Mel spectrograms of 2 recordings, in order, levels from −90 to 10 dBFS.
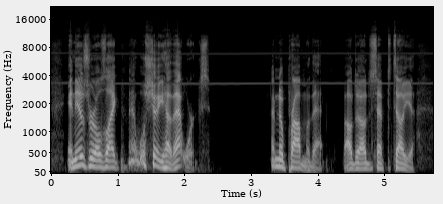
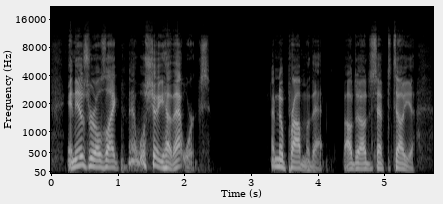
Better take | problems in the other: second | high-pitched whine; faint; throughout; 3.5 kHz, 35 dB below the speech

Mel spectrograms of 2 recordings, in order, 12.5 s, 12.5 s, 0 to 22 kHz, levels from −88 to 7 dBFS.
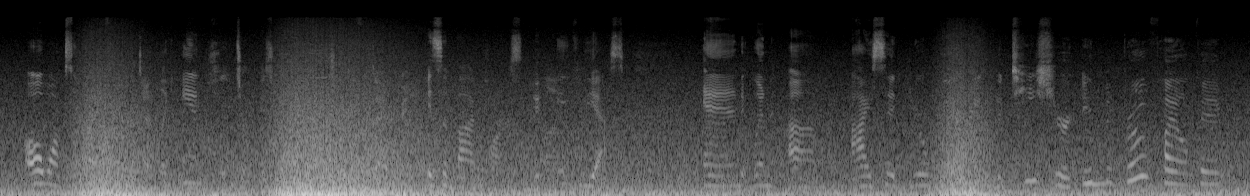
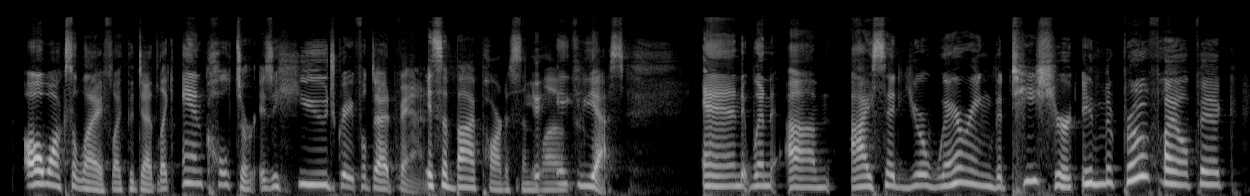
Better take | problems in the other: second | wind noise on the microphone; heavy; 3 dB above the speech

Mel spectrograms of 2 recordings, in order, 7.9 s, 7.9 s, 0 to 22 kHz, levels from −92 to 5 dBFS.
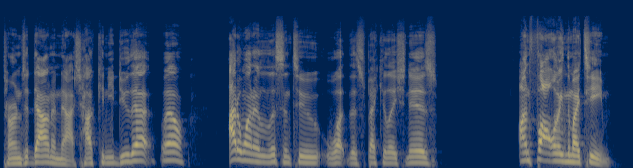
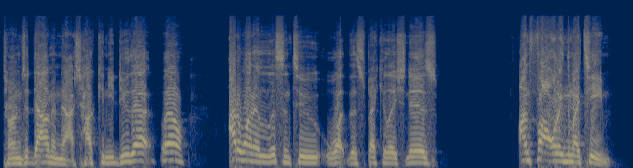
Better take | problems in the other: first | distortion; heavy; 6 dB below the speech

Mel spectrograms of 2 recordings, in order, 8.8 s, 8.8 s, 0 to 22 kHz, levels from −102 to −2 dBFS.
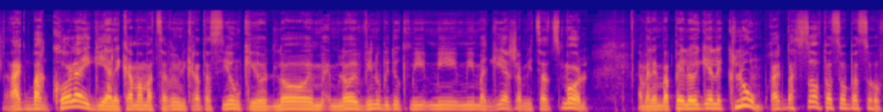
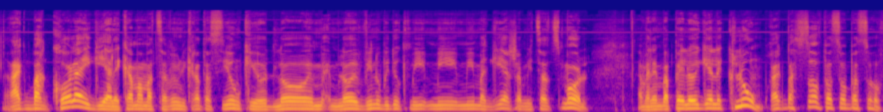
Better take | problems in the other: first | high-pitched whine; faint; throughout; 6.5 kHz, 35 dB below the speech

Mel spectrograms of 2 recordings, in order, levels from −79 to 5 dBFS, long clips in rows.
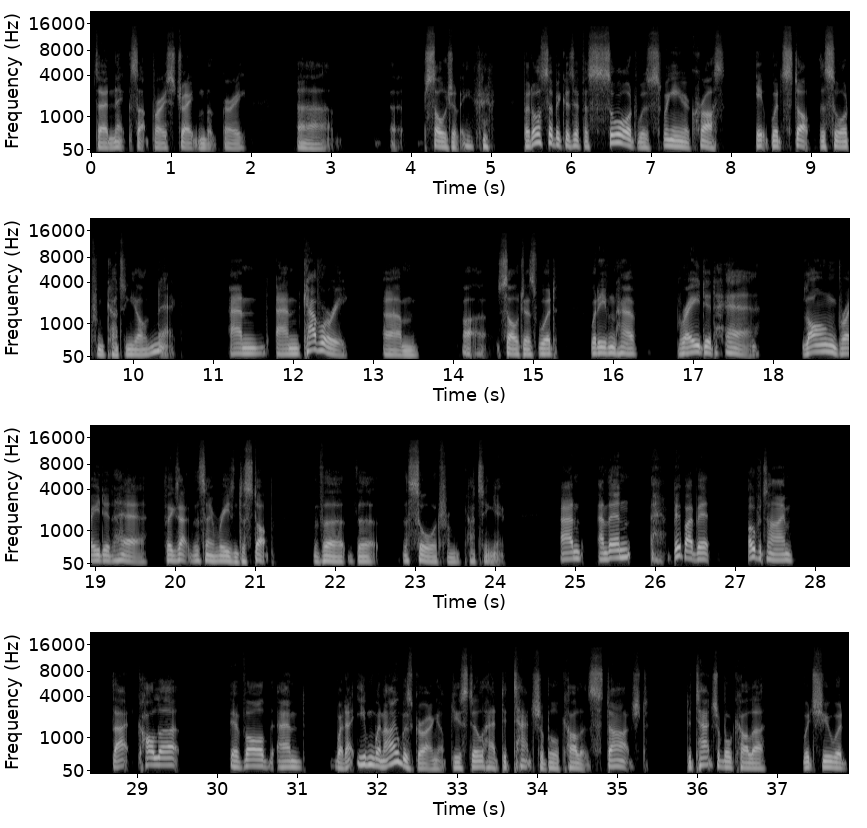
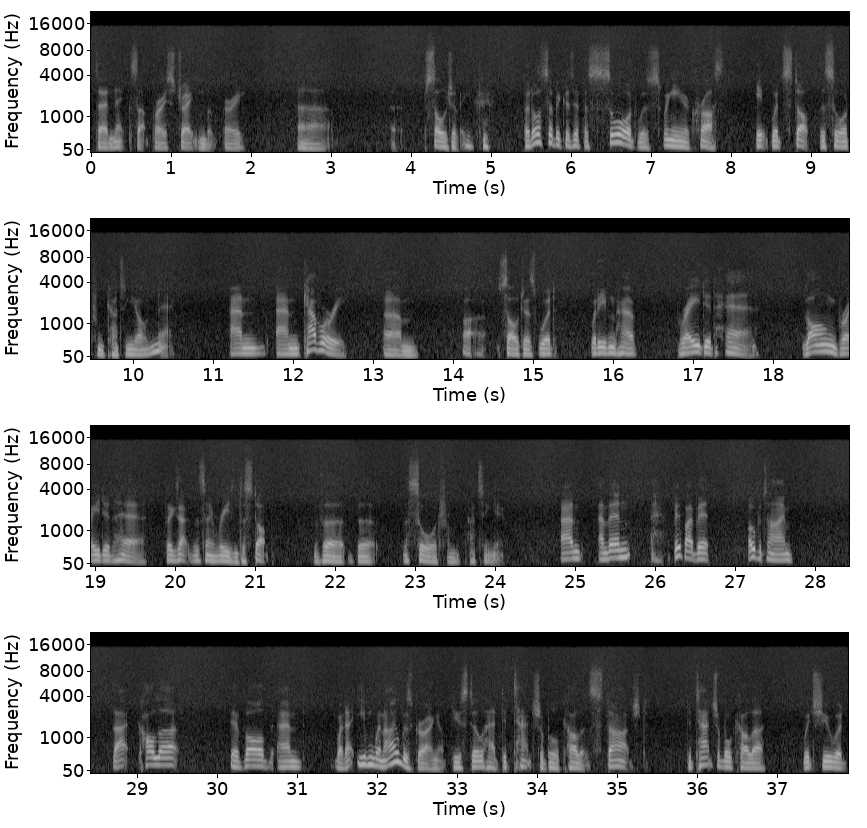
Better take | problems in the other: first | hiss; noticeable; throughout; 10 dB below the speech

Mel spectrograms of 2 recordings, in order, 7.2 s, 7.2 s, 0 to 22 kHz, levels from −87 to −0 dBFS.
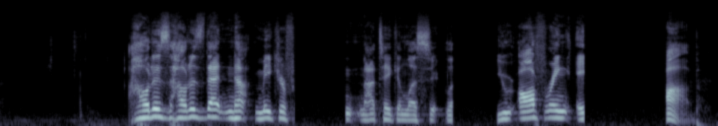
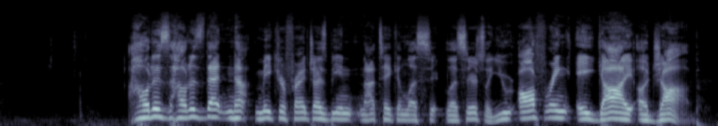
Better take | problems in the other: second | audio cutting out; at 3 s for 0.5 s, at 4.5 s and at 6 s for 1 s

